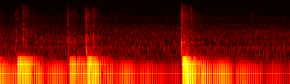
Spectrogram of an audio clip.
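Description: Keys tapped on a computer keyboard in short clustered bursts, a few quick keystrokes, a pause, another pair, then a single firmer press, close and fairly loud with no talking.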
